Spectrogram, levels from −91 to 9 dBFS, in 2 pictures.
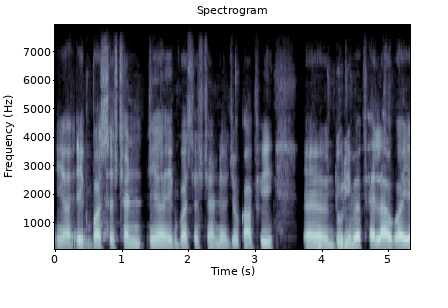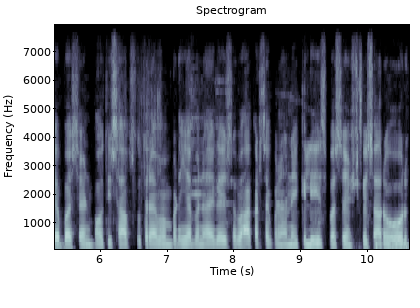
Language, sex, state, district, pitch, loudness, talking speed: Hindi, male, Bihar, Supaul, 110 Hz, -16 LUFS, 225 wpm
